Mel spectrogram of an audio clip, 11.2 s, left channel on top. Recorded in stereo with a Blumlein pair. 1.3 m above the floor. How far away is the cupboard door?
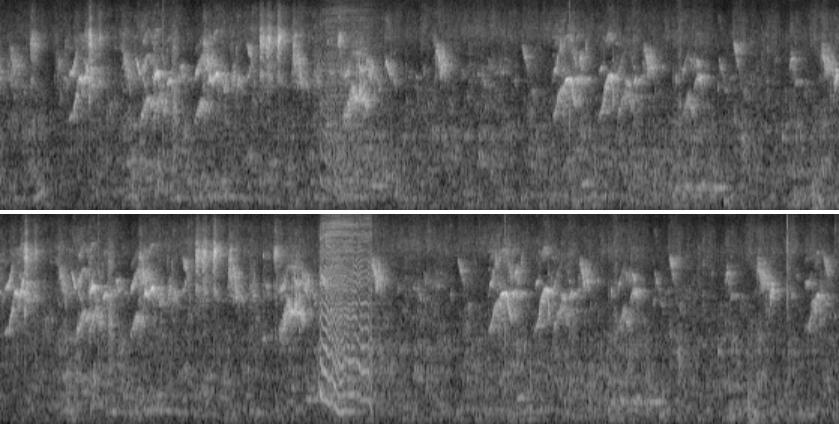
About 1.7 m.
